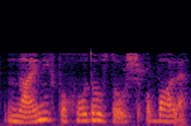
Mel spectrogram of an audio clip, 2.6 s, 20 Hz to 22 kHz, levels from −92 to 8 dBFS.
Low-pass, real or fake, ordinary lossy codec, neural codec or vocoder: 19.8 kHz; fake; AAC, 16 kbps; vocoder, 48 kHz, 128 mel bands, Vocos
